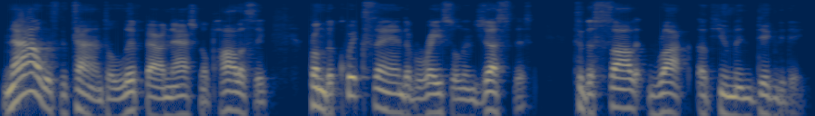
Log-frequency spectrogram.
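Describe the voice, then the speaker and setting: A man from the community reciting a written speech with oratorical emphasis, drawn-out words and falling phrase endings, in a dull, slightly lo-fi recording. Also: medium pitch, animated. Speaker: community member reading aloud.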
